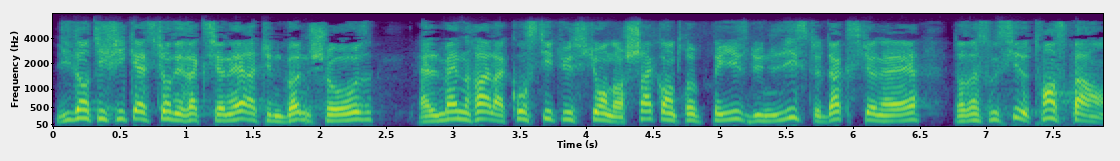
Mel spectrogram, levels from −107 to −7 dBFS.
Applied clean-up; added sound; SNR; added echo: neural mask model Resemble Enhance denoiser.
